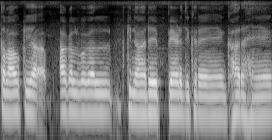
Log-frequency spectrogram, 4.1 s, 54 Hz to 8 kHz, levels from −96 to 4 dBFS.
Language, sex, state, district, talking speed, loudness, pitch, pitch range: Hindi, male, Chhattisgarh, Balrampur, 175 wpm, -15 LUFS, 140 Hz, 135-145 Hz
